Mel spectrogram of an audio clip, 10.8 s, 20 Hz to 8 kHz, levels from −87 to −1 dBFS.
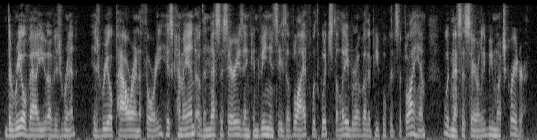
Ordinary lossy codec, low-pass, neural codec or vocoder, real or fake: AAC, 48 kbps; 7.2 kHz; vocoder, 44.1 kHz, 128 mel bands every 256 samples, BigVGAN v2; fake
